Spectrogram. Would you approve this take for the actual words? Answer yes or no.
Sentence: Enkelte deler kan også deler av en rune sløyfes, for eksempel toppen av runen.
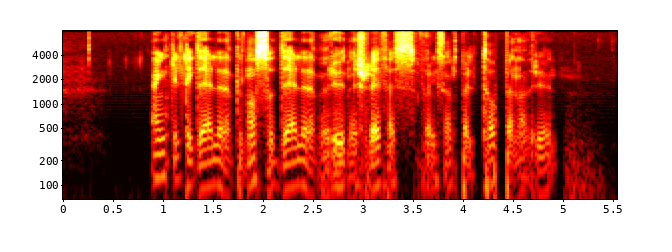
yes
